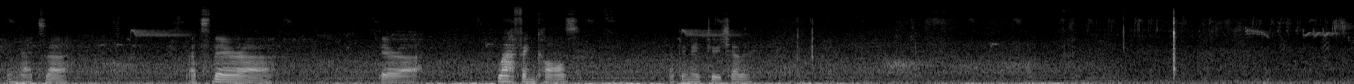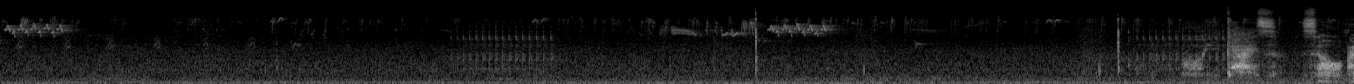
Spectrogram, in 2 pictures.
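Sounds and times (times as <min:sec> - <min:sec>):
woodpeckers chattering calls: 0:00.0 - 0:27.0.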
